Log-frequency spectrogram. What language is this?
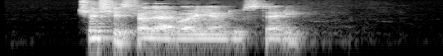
Persian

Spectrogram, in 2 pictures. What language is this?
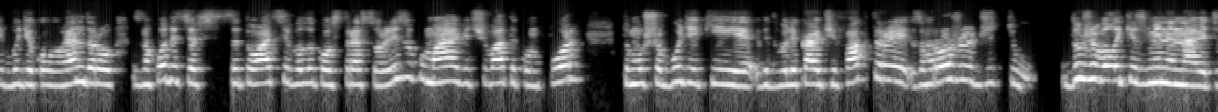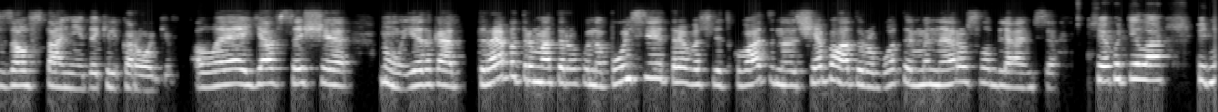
Ukrainian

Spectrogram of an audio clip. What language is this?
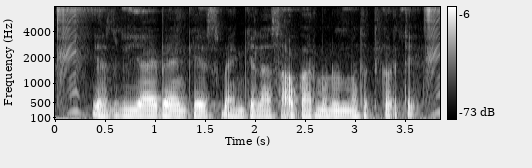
Marathi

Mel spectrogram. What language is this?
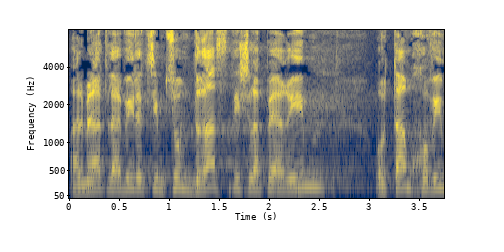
Hebrew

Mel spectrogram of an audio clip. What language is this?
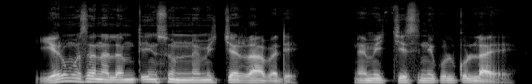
Oromo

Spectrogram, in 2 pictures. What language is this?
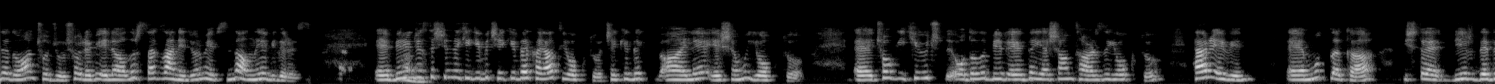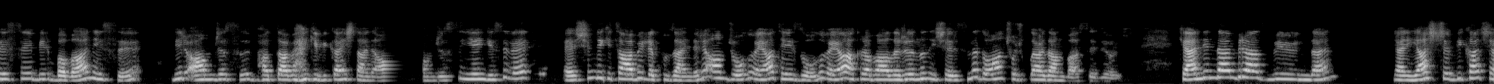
Turkish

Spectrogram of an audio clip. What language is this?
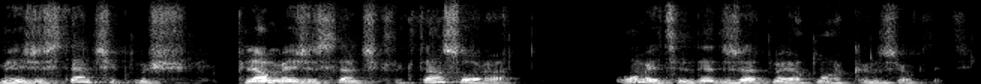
Turkish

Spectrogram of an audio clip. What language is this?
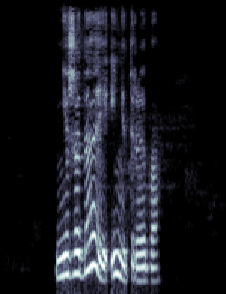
Belarusian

